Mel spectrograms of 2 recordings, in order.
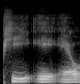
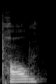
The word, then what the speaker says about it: Pal: His name is uh spelled P A L like pal, but it's pronounced Paul. I've been calling I've been saying pal, but it's actually pronounced Paul.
